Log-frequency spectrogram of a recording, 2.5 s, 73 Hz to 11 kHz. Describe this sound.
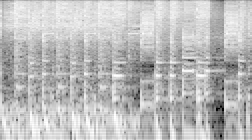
loop amen rif meak in FL studio 10
with cybeles and break sample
